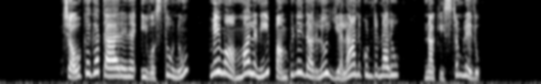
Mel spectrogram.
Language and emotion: Telugu, disgusted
